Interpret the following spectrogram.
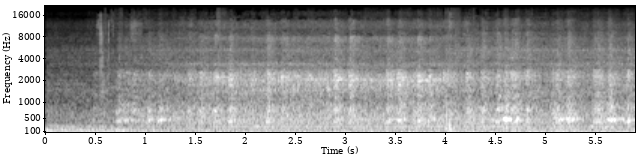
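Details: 2014 Hyundai Sonata GLS 2.4L running: rough uneven whirring chatter and faint high whine from the front belt area; failing alternator and belt tensioner pulley, fixed by replacing both plus drive belt.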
